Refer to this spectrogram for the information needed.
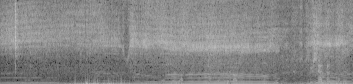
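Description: Mosquitoes buzzing, a steady droning whine that wavers in pitch and swells louder and softer over several seconds, with a low rumbling noise underneath.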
